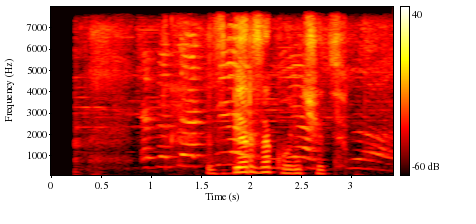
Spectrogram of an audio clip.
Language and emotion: Russian, neutral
